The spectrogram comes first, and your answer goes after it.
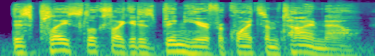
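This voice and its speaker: A man's voice: on the low side, moderate pace, a little hiss or hum, lightly acted. An actor playing a refined, scholarly man who talks in a formal, articulate, slightly lecturing way.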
